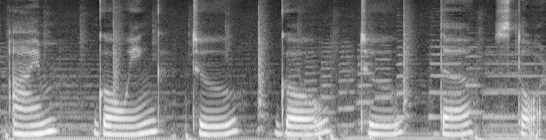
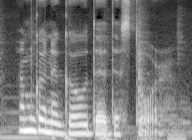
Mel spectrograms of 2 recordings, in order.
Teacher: The T in two turned into a soft D. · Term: Connected speech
